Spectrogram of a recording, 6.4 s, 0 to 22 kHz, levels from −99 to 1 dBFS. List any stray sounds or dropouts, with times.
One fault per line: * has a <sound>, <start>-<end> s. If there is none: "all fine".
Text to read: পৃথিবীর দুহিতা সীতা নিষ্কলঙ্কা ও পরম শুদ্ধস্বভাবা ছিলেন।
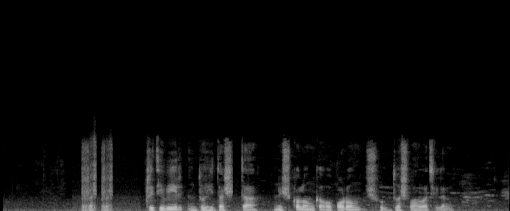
* has a laugh, 1.0-1.4 s
* has a dropout, 2.9-3.0 s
